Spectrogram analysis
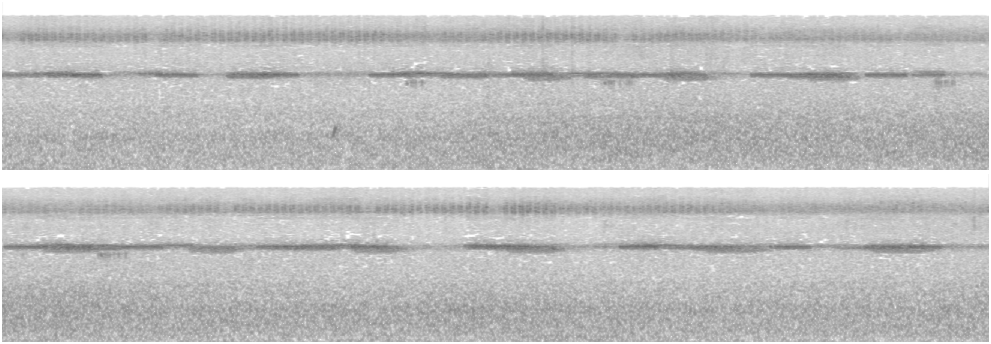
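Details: Night-time forest crickets trilling high and continuously in short bursts with brief gaps, a faint higher overtone band, and a soft steady wind rush underneath.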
